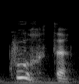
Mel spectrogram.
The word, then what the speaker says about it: courte: On ne dit pas la E, mais on dit la T. S'il serait masculin, serait court. No diríamos la T, mais on dit courte.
